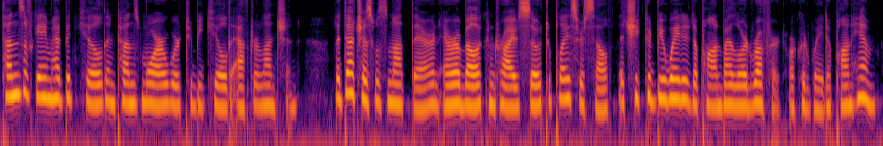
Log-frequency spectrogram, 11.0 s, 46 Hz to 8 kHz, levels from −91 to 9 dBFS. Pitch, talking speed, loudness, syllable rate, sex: 210 Hz, 225 wpm, -19 LUFS, 5.7 syllables/s, female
